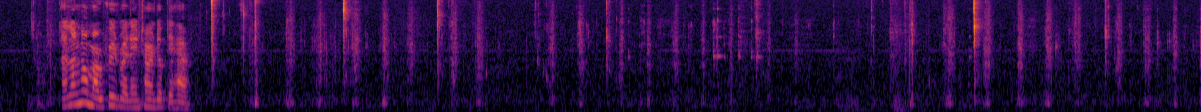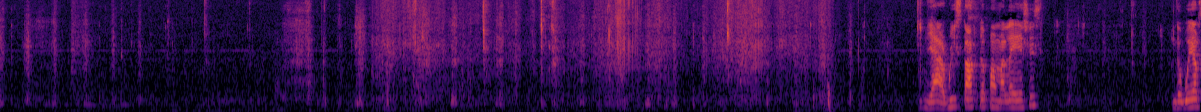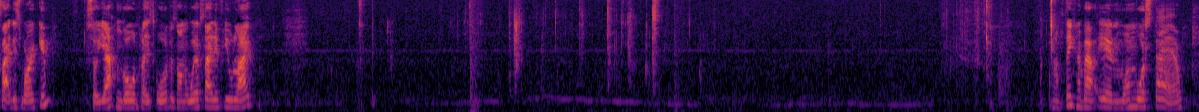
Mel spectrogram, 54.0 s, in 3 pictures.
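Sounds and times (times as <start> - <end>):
crunching and chewing cucumber: 3.0 - 31.0, 43.6 - 46.6, 50.1 - 51.8
paper towel rustling: 23.6 - 30.6.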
